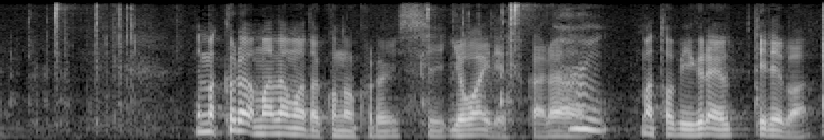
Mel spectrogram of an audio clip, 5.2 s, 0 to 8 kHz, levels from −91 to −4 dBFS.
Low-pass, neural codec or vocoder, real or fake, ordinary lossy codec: 7.2 kHz; none; real; none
